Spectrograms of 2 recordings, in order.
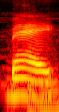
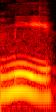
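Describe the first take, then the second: First: The vowel sounds like the one in 'day'. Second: The vowel sounds like the one in 'see'. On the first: It copies how the songwriter pronounced the word. "it's May" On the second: It is the usual way to say the word. "instead of me"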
